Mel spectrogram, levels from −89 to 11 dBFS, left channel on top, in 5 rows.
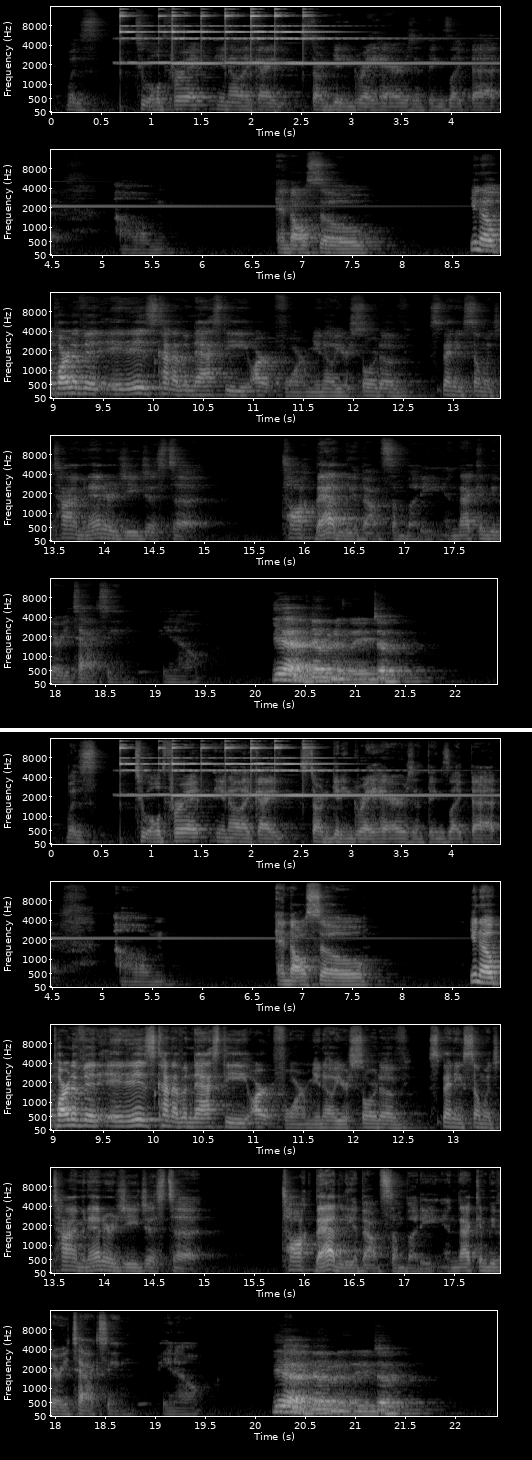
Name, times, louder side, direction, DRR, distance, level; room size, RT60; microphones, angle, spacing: Bell, 0.6-5.5, equal, 5° left, 0.4 m, -32 dB
voice 1, 0.8-5.6 6.7-7.7 8.7-15.0 15.8-18.7 19.1-19.4, right 6 dB, 80° right, 12 dB, 0.5 m, -39 dB
voice 2, 20.2-21.4, left 1 dB, 70° left, -2 dB, 2.6 m, -32 dB
9.5 x 3.4 x 5.8 m, 0.82 s
head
